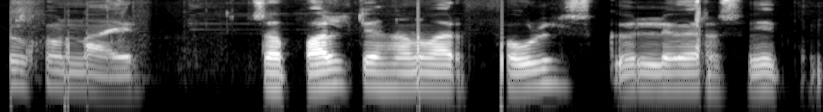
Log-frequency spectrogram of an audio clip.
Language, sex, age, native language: Icelandic, male, 18-19, Icelandic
